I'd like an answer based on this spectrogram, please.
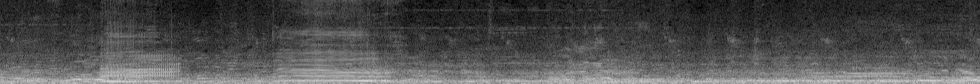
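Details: Young bulls and heifer calves bought by a farmer from Shariatpur: low drawn-out moos, one rising and falling, over a noisy crowded background with faint voices.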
